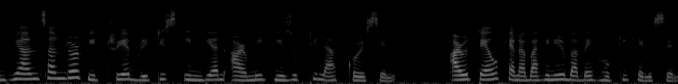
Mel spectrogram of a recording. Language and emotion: Assamese, neutral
